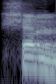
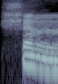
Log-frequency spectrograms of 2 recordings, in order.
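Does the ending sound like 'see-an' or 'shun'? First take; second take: shun; shun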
